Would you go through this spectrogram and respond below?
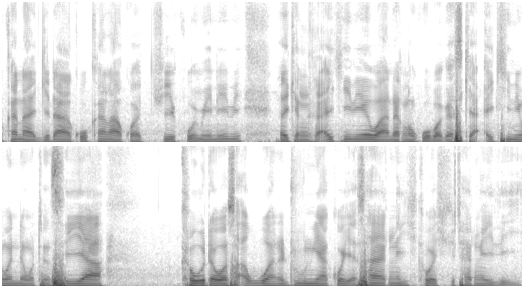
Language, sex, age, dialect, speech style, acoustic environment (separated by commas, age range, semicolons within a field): Hausa, male, 25-34, Nigeria - Kano, relaxed, nature; silence; appliances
